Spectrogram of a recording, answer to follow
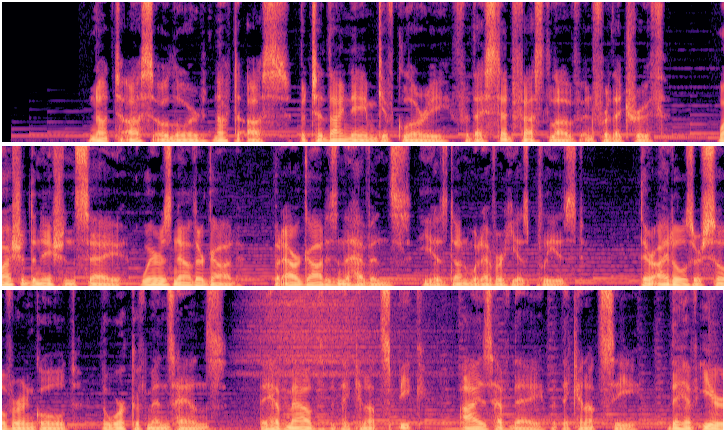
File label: poetry and prayer psalm english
